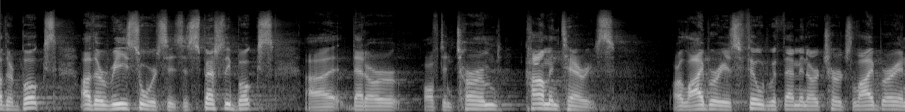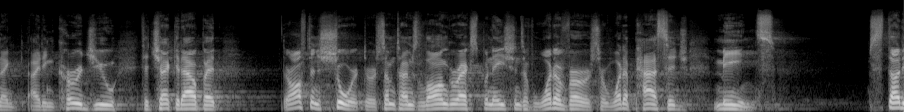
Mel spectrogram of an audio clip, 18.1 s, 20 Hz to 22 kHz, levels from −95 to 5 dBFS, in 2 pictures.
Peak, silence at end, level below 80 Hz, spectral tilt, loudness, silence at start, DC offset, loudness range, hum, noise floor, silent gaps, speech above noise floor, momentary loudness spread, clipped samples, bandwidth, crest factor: -4 dBFS; 0 s; -72 dBFS; -5.5 dB/octave; -24 LUFS; 0 s; under 0.1%; 4 LU; none; -71 dBFS; none; 47 dB; 13 LU; under 0.1%; 13.5 kHz; 20 dB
